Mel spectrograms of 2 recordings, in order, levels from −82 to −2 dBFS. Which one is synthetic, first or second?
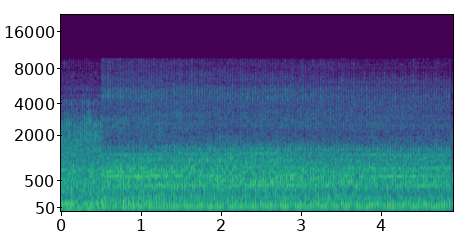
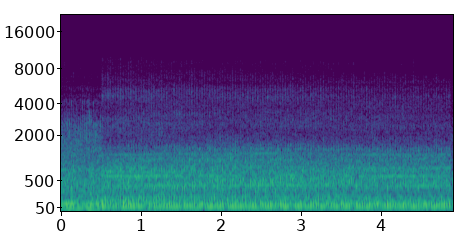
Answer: second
